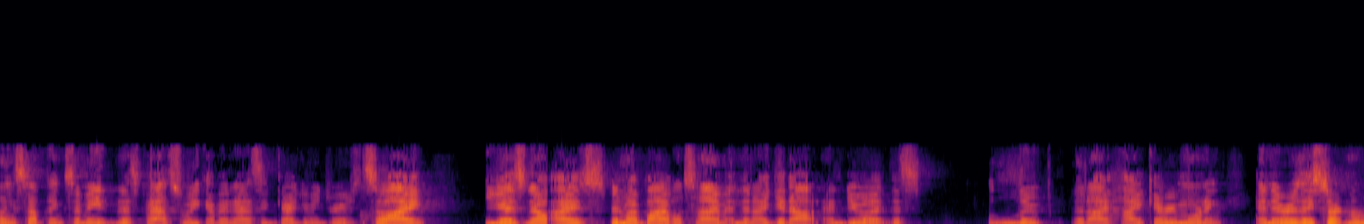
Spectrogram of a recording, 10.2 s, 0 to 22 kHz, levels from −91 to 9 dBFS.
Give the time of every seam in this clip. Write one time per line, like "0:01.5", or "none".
0:02.7
0:04.1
